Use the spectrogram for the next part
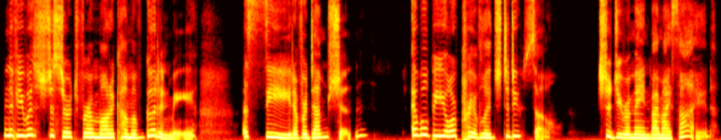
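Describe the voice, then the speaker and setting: A woman playing a cruel, seductive evil empress in an ASMR roleplay drama, speaking with imperious, deliberate menace. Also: on the high side, expressive, warm tone, no room sound, studio quality. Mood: haughty persuasion.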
